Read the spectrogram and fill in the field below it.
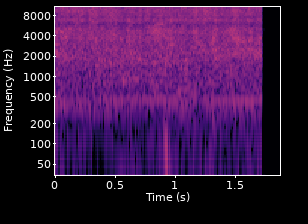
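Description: Running water flows steadily into containers as they fill, a faint continuous rushing hiss with one soft low bump, then it cuts off abruptly.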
